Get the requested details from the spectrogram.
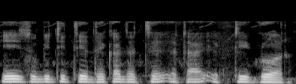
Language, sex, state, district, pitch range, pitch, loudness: Bengali, male, Assam, Hailakandi, 120-125 Hz, 120 Hz, -17 LUFS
